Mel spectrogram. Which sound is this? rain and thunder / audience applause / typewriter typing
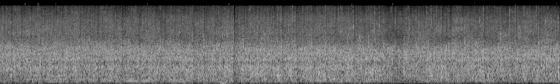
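audience applause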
